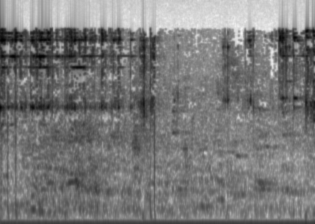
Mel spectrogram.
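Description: A bunch of church keys, including a master key that opens every lock in the church, jangles and clinks with bright metallic rattles and one sharp click near the middle, over a low murmur.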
